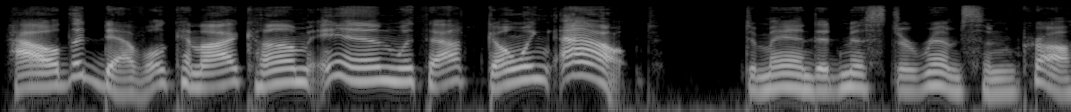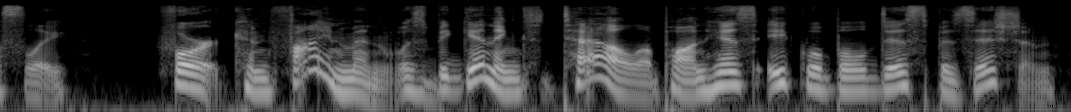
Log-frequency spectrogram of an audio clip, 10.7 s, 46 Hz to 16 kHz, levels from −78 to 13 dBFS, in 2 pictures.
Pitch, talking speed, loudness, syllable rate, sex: 175 Hz, 135 wpm, -21 LUFS, 4.3 syllables/s, female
